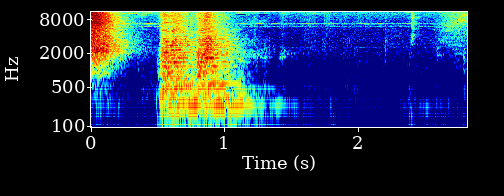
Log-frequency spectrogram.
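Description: A concert band strikes a loud chord that rings out and fades in an echoing hall.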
